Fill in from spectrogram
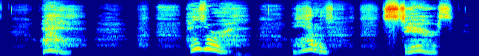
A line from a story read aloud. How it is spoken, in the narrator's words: panted Ray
